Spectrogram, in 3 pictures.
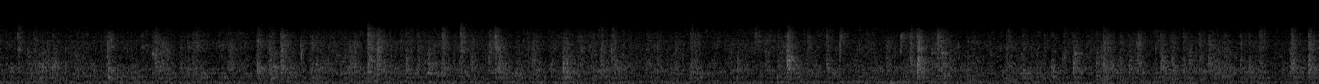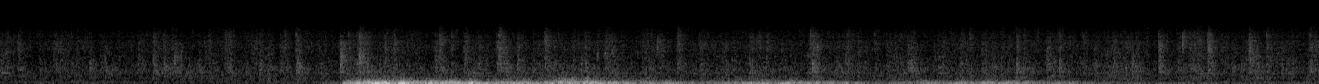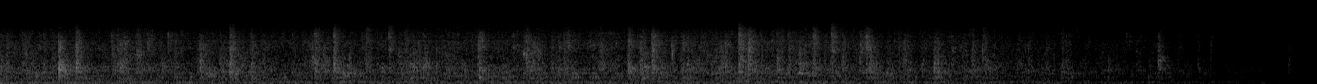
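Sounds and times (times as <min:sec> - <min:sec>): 
rain heard indoors: 0:00.0 - 0:39.5
thunder: 0:16.5 - 0:25.8.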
